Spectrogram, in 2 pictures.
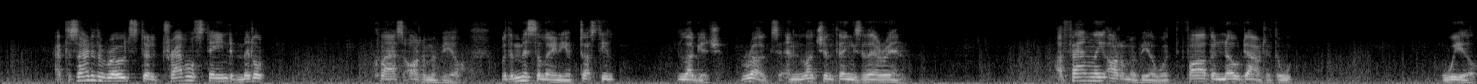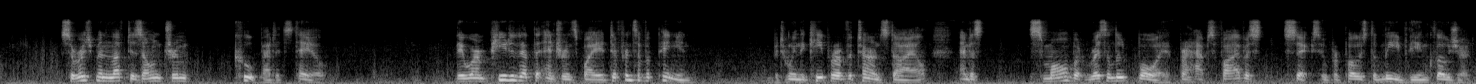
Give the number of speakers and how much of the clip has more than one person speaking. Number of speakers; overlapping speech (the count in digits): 1, no overlap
